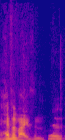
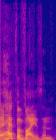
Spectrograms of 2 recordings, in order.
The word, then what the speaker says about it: Hefeweizen: The Hefeweizen. As a proud Schmidt, I should be able to pronounce that. Thank you, Elijah, for covering me there. It's simple. If it's German, the W makes a V sound.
